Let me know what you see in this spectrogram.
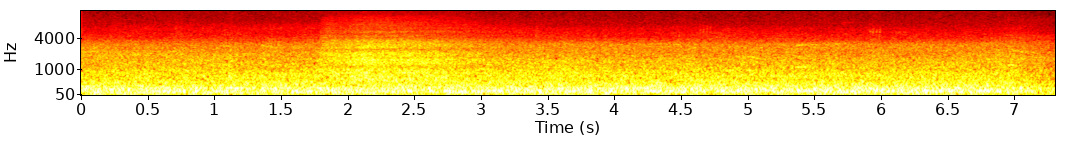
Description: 01:44 Wierd sound from the chimney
